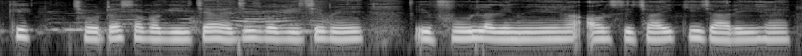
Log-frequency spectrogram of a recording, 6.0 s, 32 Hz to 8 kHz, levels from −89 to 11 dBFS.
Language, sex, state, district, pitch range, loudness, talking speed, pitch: Hindi, female, Bihar, Purnia, 170-185 Hz, -15 LUFS, 190 wpm, 175 Hz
